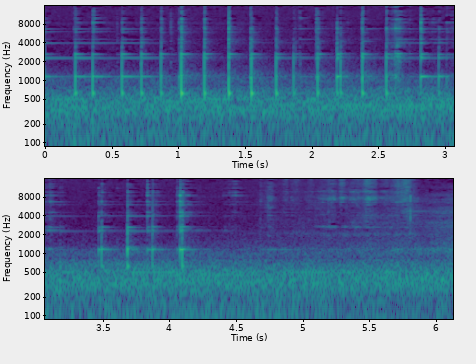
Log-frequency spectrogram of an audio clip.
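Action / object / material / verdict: tap / stainless steel mug / stainless steel / none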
